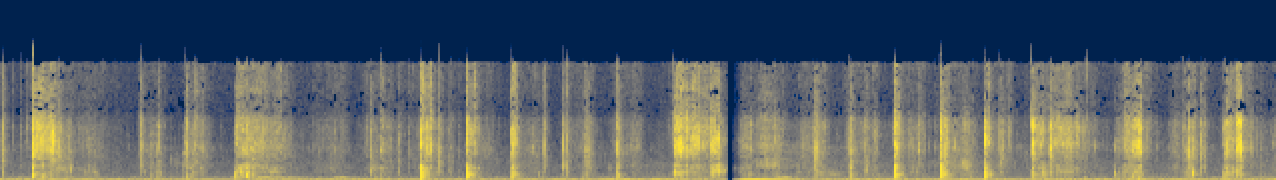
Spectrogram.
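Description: Metal spoon scraping and clinking against a steel bowl while mashing and mixing boiled potato with spices: irregular sharp clinks with a few longer scrapes.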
